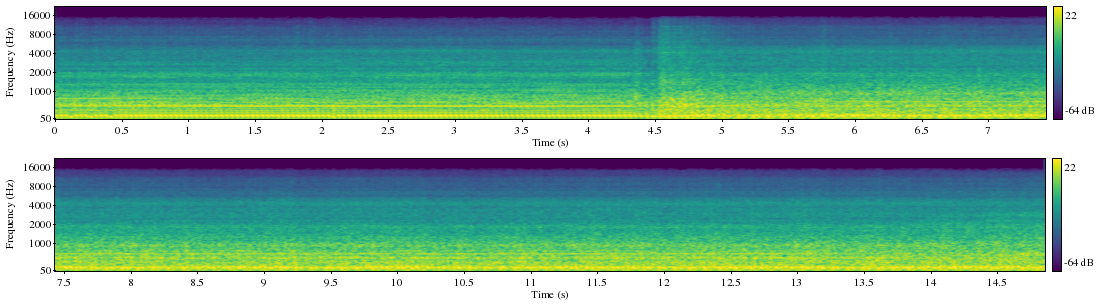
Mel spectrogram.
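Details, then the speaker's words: Snapper RER rear-engine rider after a replacement cylinder head and brand-new carburetor: starter cranks about four seconds, engine catches and settles into a steady, even putter with no misses; normal running. "So, runs good. I don't know what else to say, except let's start it up. And electric start works great as well."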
